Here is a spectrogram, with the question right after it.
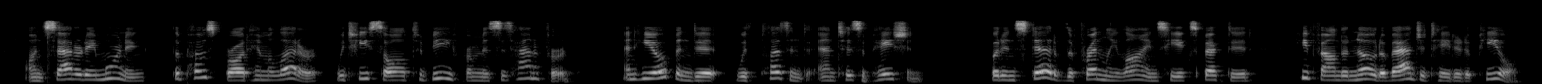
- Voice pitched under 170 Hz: No, high, 225 Hz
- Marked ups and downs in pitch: Yes, wide, 6.5 semitones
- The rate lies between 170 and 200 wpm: No, average, 150 wpm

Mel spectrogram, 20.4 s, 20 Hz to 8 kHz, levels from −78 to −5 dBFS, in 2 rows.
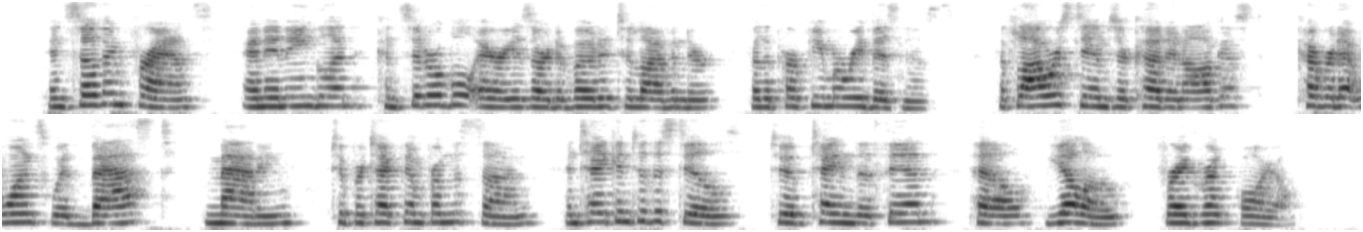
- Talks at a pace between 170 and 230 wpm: No, average, 140 wpm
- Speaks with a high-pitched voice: Yes, high, 225 Hz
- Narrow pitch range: Yes, narrow, 2.2 semitones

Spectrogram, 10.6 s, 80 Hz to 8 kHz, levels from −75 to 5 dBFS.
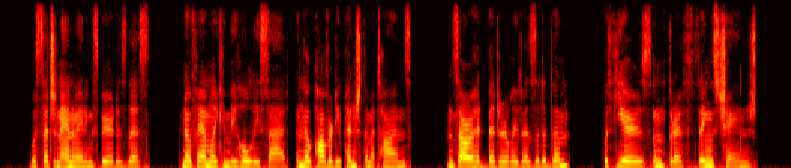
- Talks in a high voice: Yes, high, 225 Hz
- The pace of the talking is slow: No, average, 180 wpm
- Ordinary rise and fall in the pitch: No, narrow, 1.3 semitones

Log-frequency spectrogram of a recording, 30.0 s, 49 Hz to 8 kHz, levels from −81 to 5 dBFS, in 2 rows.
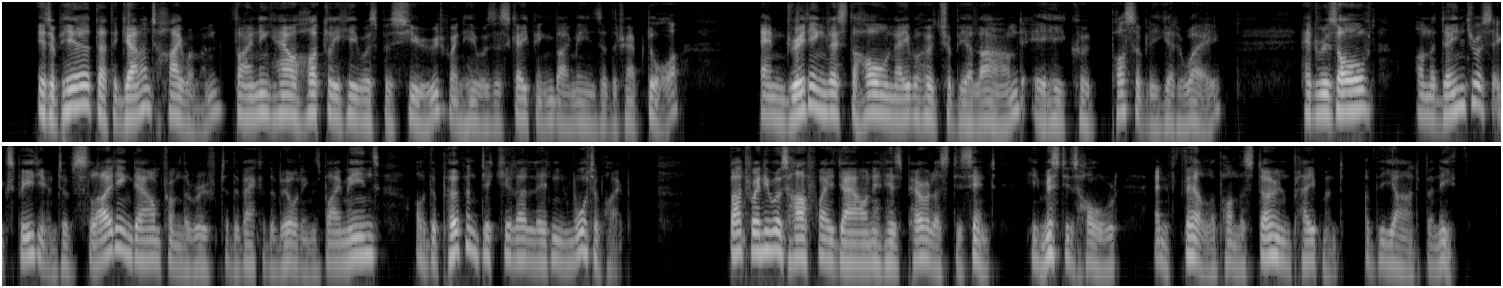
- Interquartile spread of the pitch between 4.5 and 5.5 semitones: Yes, average, 5.0 semitones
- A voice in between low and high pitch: No, low, 125 Hz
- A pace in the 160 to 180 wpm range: Yes, average, 175 wpm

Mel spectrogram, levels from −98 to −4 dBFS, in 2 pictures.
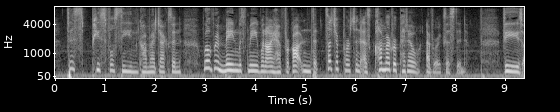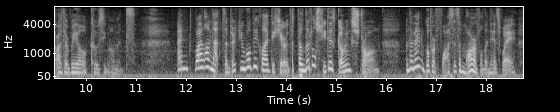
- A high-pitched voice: Yes, high, 205 Hz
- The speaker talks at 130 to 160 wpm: No, average, 175 wpm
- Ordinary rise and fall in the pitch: No, wide, 5.9 semitones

